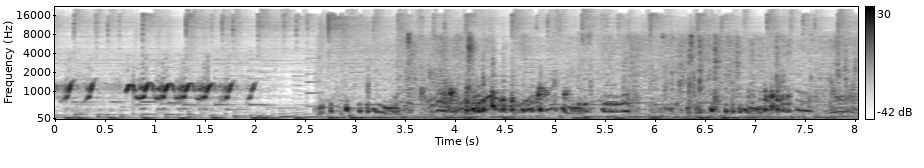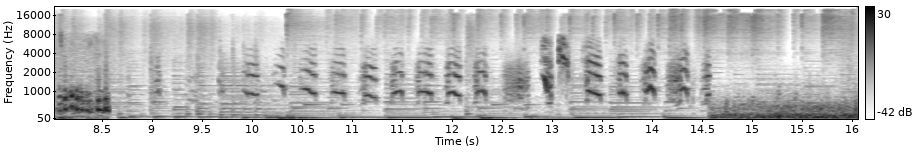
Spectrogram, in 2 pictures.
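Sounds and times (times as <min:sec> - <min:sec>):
birds cooing: 0:00.0 - 0:08.6
rising bird call: 0:00.0 - 0:08.6
background music: 0:00.0 - 0:16.0.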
